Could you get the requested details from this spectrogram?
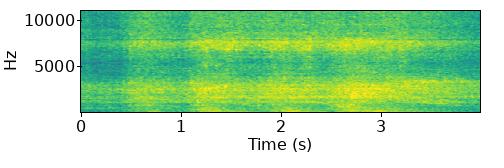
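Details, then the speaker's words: Honda Beat FI scooter engine upgraded to 129 cc with Kaze piston, revving up and down smoothly without misses or knocks; pull feels light and responsive, healthy normal revving. "kita gas gila mantap nih nomor sekali ya tarikannya enteng lebih enteng"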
